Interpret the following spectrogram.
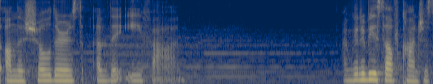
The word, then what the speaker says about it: Ephod: Ephod, I don't know. E days. I don't think it's that. Um, I don't know how to pronounce that. EOD. Yes. Okay. Ephod.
